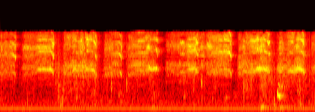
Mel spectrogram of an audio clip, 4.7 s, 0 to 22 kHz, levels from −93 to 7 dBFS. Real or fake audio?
real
